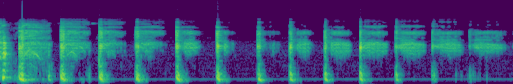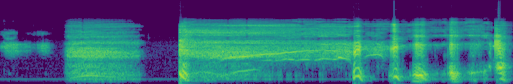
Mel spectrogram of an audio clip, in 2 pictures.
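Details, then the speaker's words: An adult actor simulates a long run of short, dry, hacking coughs without a break, demonstrating an ongoing cough that might be a sign of COVID; continuous hacking cough. "so we're talking about an ongoing cough a continuous clock well what is it well suzanne is here going to demonstrate now"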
